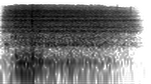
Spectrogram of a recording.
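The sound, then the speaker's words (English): A single slow inhale through the nose during a guided breathing exercise, heard as a steady, airy hiss that holds for almost two seconds and then fades out. No one speaks over it. “Take an inhale through the nose”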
